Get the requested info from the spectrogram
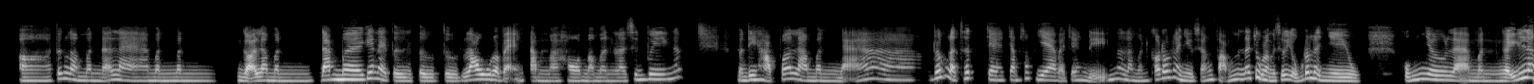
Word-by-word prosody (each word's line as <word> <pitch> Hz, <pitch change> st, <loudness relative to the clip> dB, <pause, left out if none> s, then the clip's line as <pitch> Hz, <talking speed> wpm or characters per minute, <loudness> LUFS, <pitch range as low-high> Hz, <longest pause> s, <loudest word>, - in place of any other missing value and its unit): Ờ, 170 Hz, 0 st, -2 dB
tức 255 Hz, -, -1 dB
là 240 Hz, -5 st, +1 dB
mình 180 Hz, -2 st, -2 dB
đã 165 Hz, -, -1 dB
là 180 Hz, -6 st, -2 dB
mình 170 Hz, 0 st, -2 dB
mình, 170 Hz, -1 st, -4 dB, 0.3 s
gọi 175 Hz, -, +8 dB
là, 185 Hz, -, +3 dB
mình 165 Hz, -1 st, -3 dB
đam 215 Hz, +2 st, +6 dB
mê 225 Hz, -1 st, +8 dB
cái 285 Hz, -, +2 dB
này 245 Hz, -7 st, +1 dB
từ 165 Hz, -1 st, 0 dB
từ 165 Hz, -1 st, +1 dB
từ 165 Hz, -2 st, 0 dB
lâu 225 Hz, +5 st, +5 dB
rồi 210 Hz, -, +3 dB
bạn, 180 Hz, -, -2 dB
tầm 180 Hz, -2 st, -3 dB
mà 160 Hz, 0 st, -5 dB
hồi 165 Hz, -1 st, 0 dB
mà 165 Hz, -, -4 dB
mình 165 Hz, 0 st, -6 dB
là 160 Hz, 0 st, -5 dB
sinh 220 Hz, +6 st, -2 dB
viên 240 Hz, +1 st, 0 dB
á. 315 Hz, -, -9 dB, 0.6 s
Mình 185 Hz, -3 st, -2 dB
đi 215 Hz, -, +3 dB
học 215 Hz, 0 st, +1 dB
á 250 Hz, +2 st, +2 dB
là 235 Hz, -8 st, +1 dB
mình 175 Hz, -1 st, -3 dB, 0.2 s
đã 235 Hz, +11 st, -3 dB, 0.6 s
rất 310 Hz, +4 st, +2 dB
là -, -, +3 dB
thích 285 Hz, +1 st, 0 dB
trang 205 Hz, -3 st, -2 dB
chăm 200 Hz, 0 st, -4 dB
sóc 280 Hz, -, -9 dB
da 205 Hz, -3 st, +1 dB
và -, -, -5 dB
trang 195 Hz, 0 st, -5 dB
điểm 220 Hz, +7 st, -4 dB
nên 255 Hz, -3 st, -4 dB
là 195 Hz, -, -3 dB
mình 170 Hz, 0 st, -5 dB
có 215 Hz, +6 st, -1 dB
rất 305 Hz, +4 st, +1 dB
là -, -, -2 dB
nhiều 175 Hz, -5 st, 0 dB
sản 180 Hz, +5 st, -4 dB
phẩm, -, -, -1 dB
nói 275 Hz, +3 st, 0 dB
chung -, -, +4 dB
là 215 Hz, -, +4 dB
mình 170 Hz, -, 0 dB
sử 215 Hz, -, +1 dB
dụng 225 Hz, -, 0 dB
rất 280 Hz, -, +4 dB
là 280 Hz, -, +3 dB
nhiều. 165 Hz, -4 st, +2 dB, 0.4 s
Cũng 205 Hz, +7 st, 0 dB
như 220 Hz, -4 st, +3 dB
là 195 Hz, -2 st, +2 dB
mình 165 Hz, -1 st, -3 dB
nghĩ 165 Hz, -, +5 dB
là 325 Hz, -, +5 dB
185 Hz, 280 wpm, -21 LUFS, 170-225 Hz, 0.6 s, gọi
